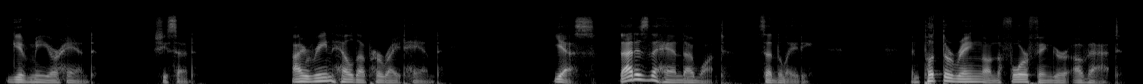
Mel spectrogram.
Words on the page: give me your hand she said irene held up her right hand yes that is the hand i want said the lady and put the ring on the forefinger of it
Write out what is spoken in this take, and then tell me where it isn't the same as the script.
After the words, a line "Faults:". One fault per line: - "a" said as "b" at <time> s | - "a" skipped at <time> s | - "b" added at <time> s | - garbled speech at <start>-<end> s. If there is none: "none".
give me your hand she said irene held up her right hand yes that is the hand i want said the lady and put the ring on the forefinger of at
Faults:
- "it" said as "at" at 10.9 s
